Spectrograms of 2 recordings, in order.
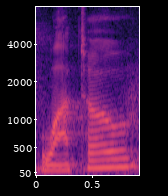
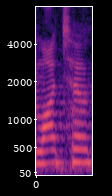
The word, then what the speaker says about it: Watteau: Watteau is a noun. And Watteau, can I add a language of origin? This word is from a French name. Are there any alternate pronunciations? There's Watteau and Watteau.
